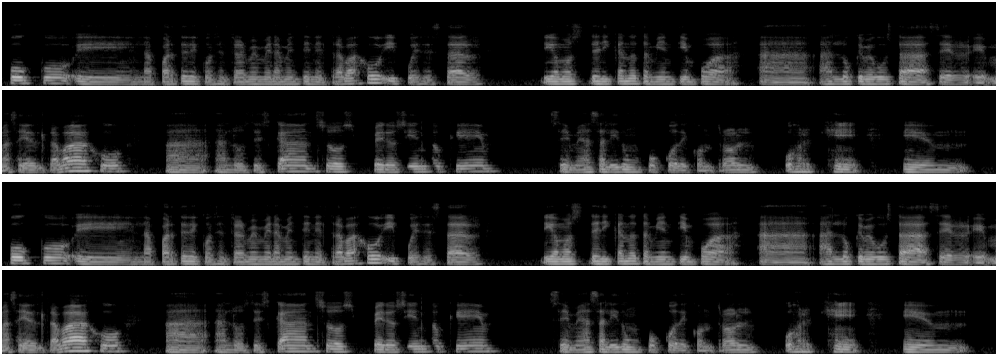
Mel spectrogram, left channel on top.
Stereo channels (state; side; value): normal; both; correlation 0.83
